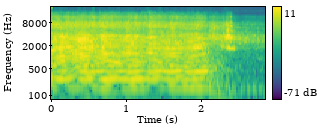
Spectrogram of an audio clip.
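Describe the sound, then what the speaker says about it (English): Nick Duda's Pro Street drag car at Mission Raceway Park does a burnout on Mickey Thompson slicks, the engine holding a loud steady high-rpm roar for two seconds before cutting off and trailing away, no talk. "Nice big smoky burnout to get some heat and clean off those Mickey Thompson slicks in the back of Nick Duda's machine"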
